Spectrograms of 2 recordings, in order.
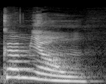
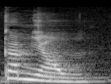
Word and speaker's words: caminhão: O caminhão. Alors, vous remarquez que le A avec la tilde se prononce en. O caminhão.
